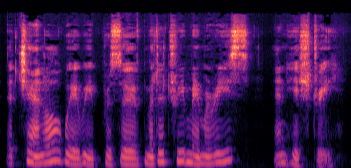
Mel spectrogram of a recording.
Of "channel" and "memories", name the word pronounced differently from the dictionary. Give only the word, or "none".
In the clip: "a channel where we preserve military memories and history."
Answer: none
